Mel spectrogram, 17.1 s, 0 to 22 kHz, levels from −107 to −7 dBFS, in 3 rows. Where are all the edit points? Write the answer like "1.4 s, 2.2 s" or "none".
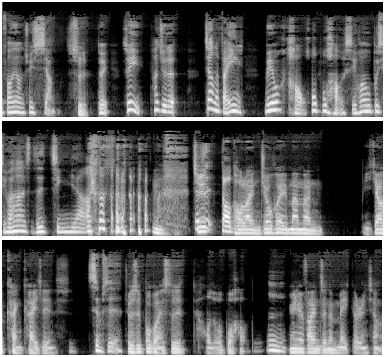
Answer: none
